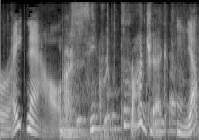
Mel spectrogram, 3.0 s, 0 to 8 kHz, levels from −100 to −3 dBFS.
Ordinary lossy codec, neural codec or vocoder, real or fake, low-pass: MP3, 48 kbps; codec, 16 kHz, 4 kbps, X-Codec, WavLM features, trained on Multilingual LibriSpeech; fake; 7.2 kHz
